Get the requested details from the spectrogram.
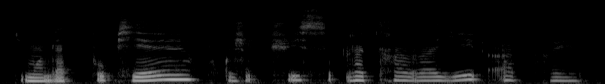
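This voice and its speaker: Very slowly and with big swings in loudness, a woman speaks at medium pitch in a somewhat breathy, dark, mellow tone with fairly even intonation. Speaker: coloring tutorial youtuber. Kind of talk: tutorial. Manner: halting; soft-spoken.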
